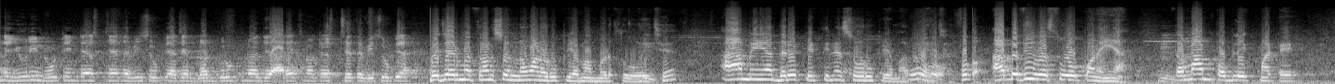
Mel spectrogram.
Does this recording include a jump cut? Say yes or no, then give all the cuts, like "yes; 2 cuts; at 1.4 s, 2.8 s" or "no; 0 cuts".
yes; 2 cuts; at 4.3 s, 9.7 s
